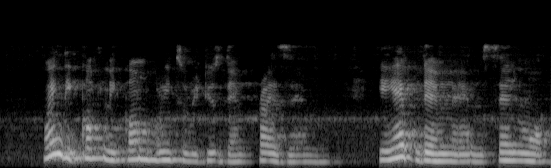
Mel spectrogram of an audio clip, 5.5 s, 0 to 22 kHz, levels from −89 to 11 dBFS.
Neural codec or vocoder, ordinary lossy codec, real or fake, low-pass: vocoder, 22.05 kHz, 80 mel bands, HiFi-GAN; none; fake; 7.2 kHz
